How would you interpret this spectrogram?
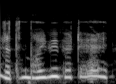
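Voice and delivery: ordinary delivery, nothing marked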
